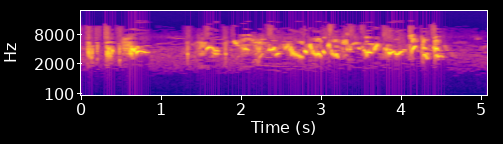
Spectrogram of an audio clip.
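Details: A finch, labelled a black-headed Eurasian siskin, a winter visitor wintering in Korea, gives a quick run of bright, twittering and buzzy high notes with short trills tumbling over one another for several seconds.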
